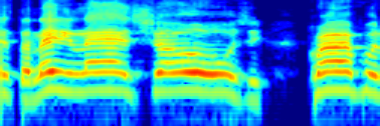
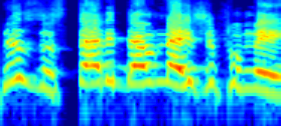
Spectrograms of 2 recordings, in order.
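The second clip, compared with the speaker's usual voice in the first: mock crying, higher pitched; 4 semitones higher than usual. Mocking a woman who is losing her show's paycheck, imitating someone crying. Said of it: "she's crying because she's losing the paycheck".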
